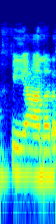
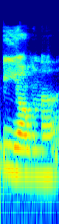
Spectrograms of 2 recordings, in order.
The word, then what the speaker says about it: Fianna: and last name um fianna they pronounced my name because people pronounce it fiona and i don't see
